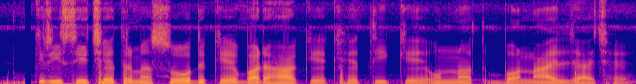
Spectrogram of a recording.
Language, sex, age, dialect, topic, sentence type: Maithili, male, 25-30, Eastern / Thethi, agriculture, statement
